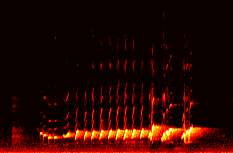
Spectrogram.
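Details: Kutilang emas, or sooty-headed bulbul, singing persistently on a tutor recording for training birds: about fifteen quick, even whistled notes in a slowly rising series, ending in a brief jumbled flourish.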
